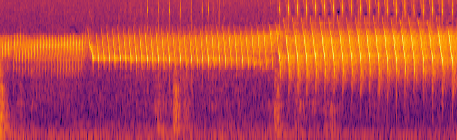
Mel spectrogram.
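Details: Canary song used to provoke answering song from other canaries; a continuous fast rolling trill, changing pitch twice and turning louder and more pulsed in the final part.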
